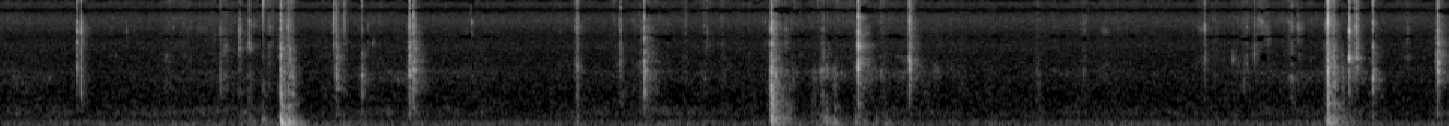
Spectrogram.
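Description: A solid bar of dry green soap, held in the palm, is shaved into curls with a small blade. About fifteen crisp, crunchy cuts and scrapes come at irregular intervals, each a short, bright snap that dies away quickly. Faint low hum sits underneath the quiet cuts.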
